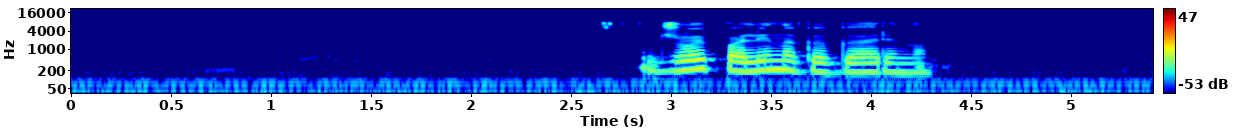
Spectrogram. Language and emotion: Russian, neutral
